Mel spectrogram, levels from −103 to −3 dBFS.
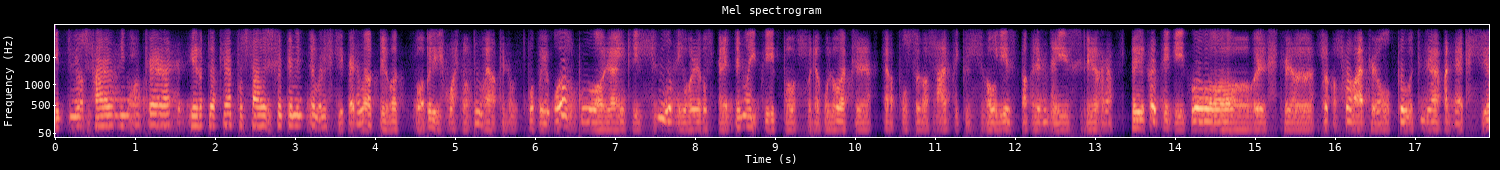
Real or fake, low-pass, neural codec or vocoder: fake; 3.6 kHz; codec, 16 kHz, 0.5 kbps, FreqCodec, smaller model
